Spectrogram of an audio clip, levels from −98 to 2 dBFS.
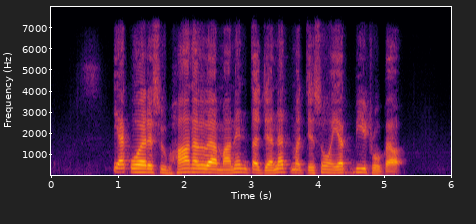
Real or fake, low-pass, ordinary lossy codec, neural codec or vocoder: fake; 7.2 kHz; Opus, 64 kbps; codec, 16 kHz, 0.5 kbps, X-Codec, HuBERT features, trained on LibriSpeech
